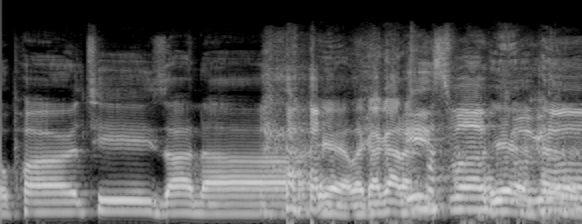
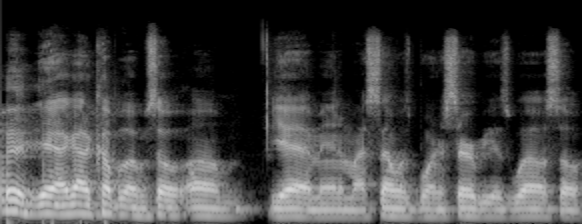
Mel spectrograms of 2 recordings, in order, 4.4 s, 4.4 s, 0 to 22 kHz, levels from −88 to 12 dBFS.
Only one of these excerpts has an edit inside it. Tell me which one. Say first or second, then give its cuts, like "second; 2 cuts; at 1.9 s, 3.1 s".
second; 1 cut; at 1.9 s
